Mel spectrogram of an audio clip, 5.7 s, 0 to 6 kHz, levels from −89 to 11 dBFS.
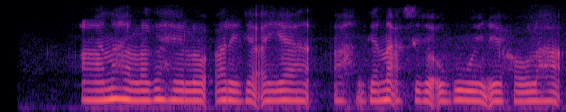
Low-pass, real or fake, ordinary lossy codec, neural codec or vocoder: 5.4 kHz; real; none; none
